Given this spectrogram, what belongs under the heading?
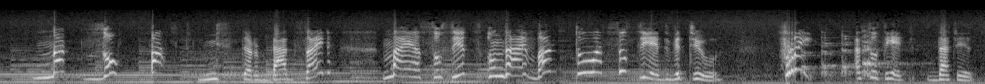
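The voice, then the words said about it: Speaks with a thick accent. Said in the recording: “it's a wonder I can understand you with that accent.”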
